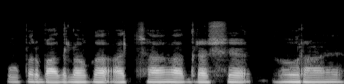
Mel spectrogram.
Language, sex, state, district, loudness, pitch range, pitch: Hindi, male, Chandigarh, Chandigarh, -18 LUFS, 105-110 Hz, 110 Hz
